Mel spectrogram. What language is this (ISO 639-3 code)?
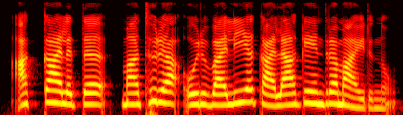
mal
